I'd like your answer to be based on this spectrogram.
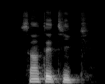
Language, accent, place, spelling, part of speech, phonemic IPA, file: French, France, Lyon, synthétique, adjective, /sɛ̃.te.tik/, LL-Q150 (fra)-synthétique.wav
- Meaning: synthetic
